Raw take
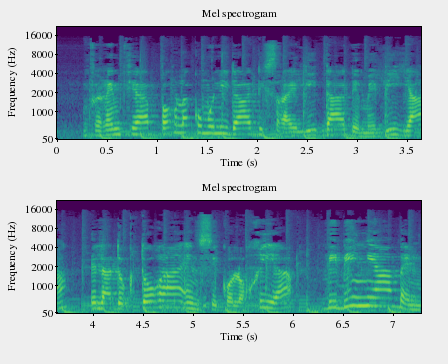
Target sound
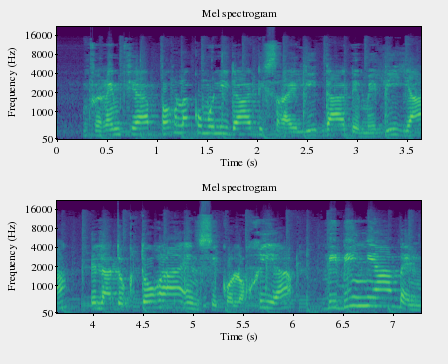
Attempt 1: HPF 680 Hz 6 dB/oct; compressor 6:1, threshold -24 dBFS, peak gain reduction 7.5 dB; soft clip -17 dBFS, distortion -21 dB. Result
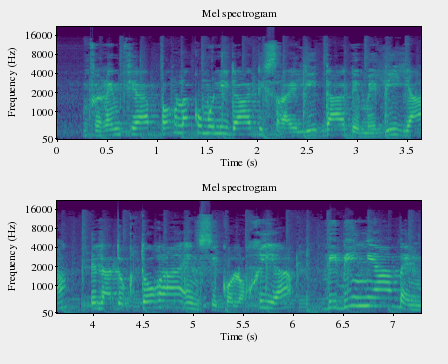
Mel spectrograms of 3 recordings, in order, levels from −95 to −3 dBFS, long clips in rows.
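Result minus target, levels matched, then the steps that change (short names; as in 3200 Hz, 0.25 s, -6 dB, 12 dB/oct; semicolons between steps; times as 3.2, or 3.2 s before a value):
compressor: peak gain reduction +7.5 dB
remove: compressor 6:1, threshold -24 dBFS, peak gain reduction 7.5 dB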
